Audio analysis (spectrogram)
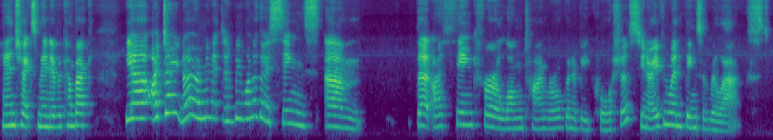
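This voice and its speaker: A woman's voice: a little high, lively intonation, measured pace, a bit bright. A woman hosting a casual live stream and answering viewer comments, chatty and meandering as she thinks aloud, slightly congested with a worn voice.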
